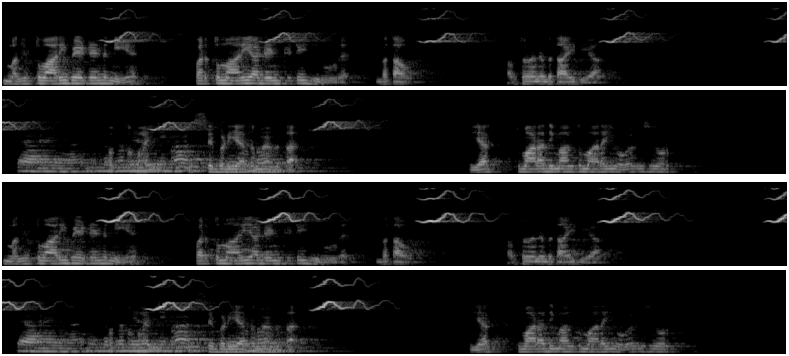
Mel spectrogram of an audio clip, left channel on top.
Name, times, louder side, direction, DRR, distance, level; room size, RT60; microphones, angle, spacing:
voice 1, 0.0-1.4 1.9-3.5 3.7-4.1 5.0-6.0 9.1-9.5 9.9-10.8 12.5-14.5, left 3 dB, 60° left, 10 dB, 0.7 m, -35 dB
sound 1, 1.0-1.5 2.6-3.1 4.1-4.7 6.0-6.5 7.6-8.2 9.3-9.9 10.9-11.5, right 11 dB, 55° right, 0.7 m, -26 dB
voice 2, 8.0-9.8 10.1-10.8, right 1 dB, 15° left, -1 dB, 6.0 m, -38 dB
20.0 x 17.5 x 10.0 m, 0.98 s
head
